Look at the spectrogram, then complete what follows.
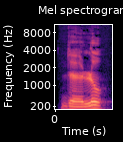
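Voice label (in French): "eau", French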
